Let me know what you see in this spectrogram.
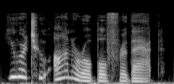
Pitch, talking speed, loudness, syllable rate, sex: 225 Hz, 205 wpm, -16 LUFS, 6.5 syllables/s, female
